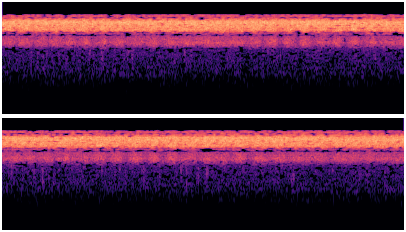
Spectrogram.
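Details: Cicadas sing a continuous, high-pitched buzzing drone without pause in summer in Provence, France.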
